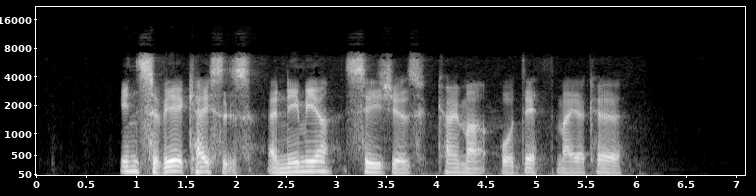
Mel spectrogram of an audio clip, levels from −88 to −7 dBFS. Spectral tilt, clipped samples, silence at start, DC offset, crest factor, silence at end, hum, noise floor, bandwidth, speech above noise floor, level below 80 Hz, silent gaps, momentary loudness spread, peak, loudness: -4.5 dB/octave; under 0.1%; 0.85 s; under 0.1%; 18 dB; 1.25 s; none; -78 dBFS; 7.4 kHz; 61 dB; -50 dBFS; none; 10 LU; 0 dBFS; -17 LUFS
